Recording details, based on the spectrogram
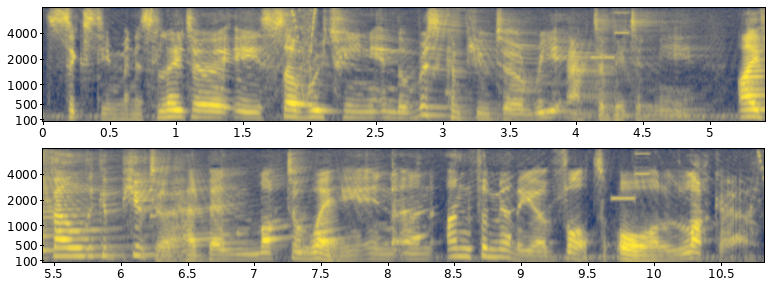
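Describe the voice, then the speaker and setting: A man's voice: medium pitch, lively intonation, measured pace. A man playing a polite, deferential artificial intelligence with formal, wordy speech in a science fiction comedy audio drama. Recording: echoey reverberant voice over music.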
